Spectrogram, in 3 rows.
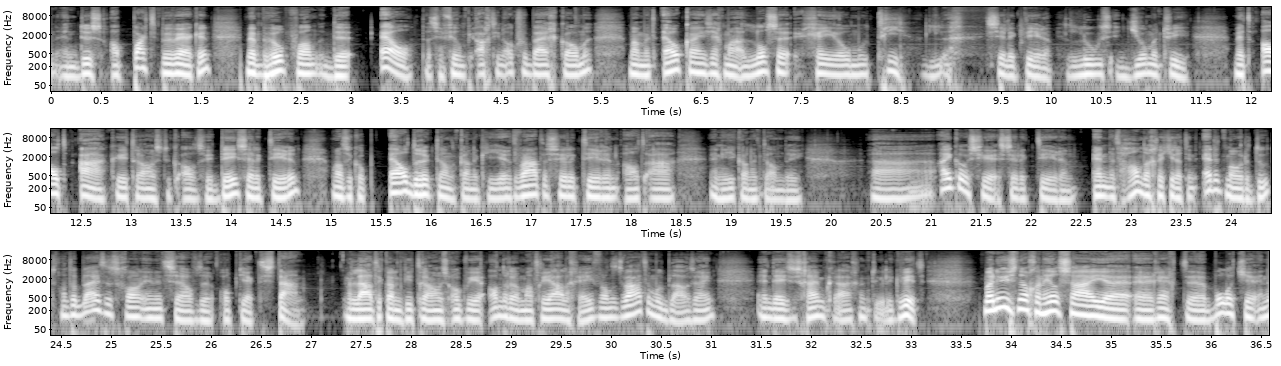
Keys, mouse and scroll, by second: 2.5 l.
